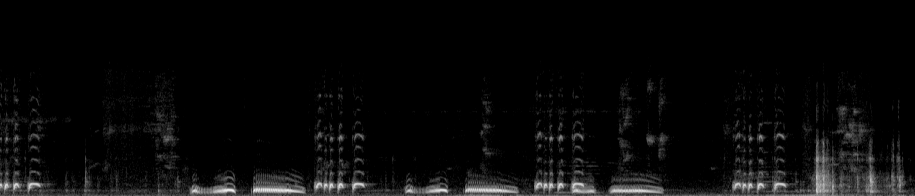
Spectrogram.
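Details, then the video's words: Zebra dove song with a crystal tone, played as a lure to make other doves sing: short rapid trills alternate with deep arched coos in clustered phrases, separated by quiet gaps, with a faint click near the end. "PERKUTUT GACOR suara kristal"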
